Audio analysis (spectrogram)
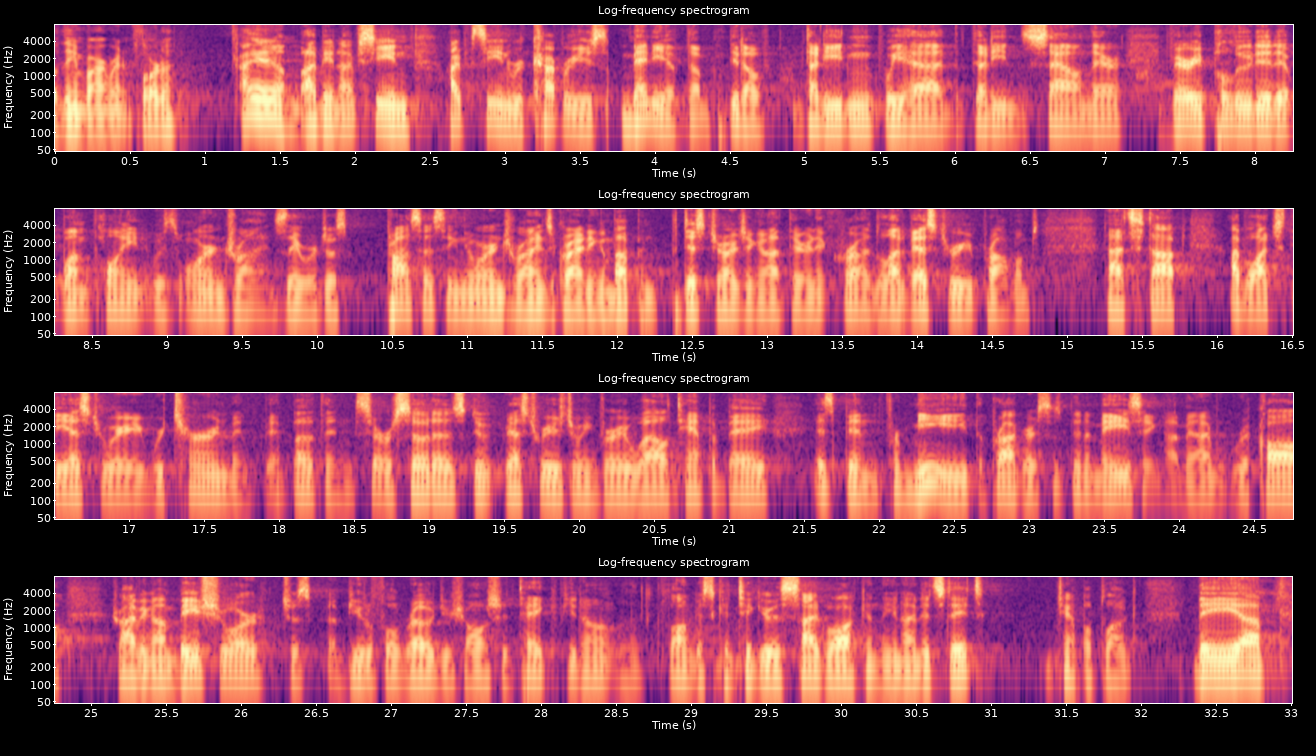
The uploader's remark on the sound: travels to Tampa to record live in front of the National Association of Administrative Law Judiciary’s (NAALJ) National Conference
